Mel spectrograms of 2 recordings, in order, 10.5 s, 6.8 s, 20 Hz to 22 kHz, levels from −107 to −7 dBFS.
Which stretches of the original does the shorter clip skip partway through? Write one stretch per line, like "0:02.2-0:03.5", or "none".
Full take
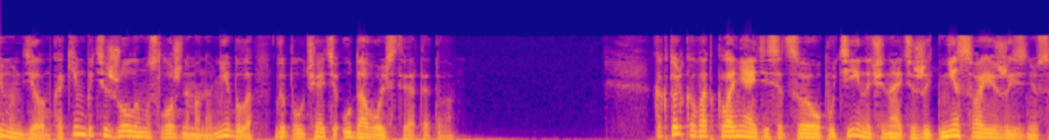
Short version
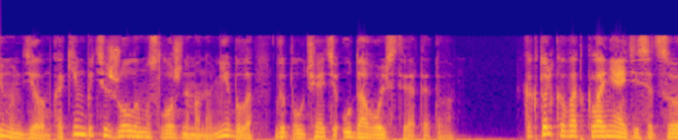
0:05.2-0:06.5

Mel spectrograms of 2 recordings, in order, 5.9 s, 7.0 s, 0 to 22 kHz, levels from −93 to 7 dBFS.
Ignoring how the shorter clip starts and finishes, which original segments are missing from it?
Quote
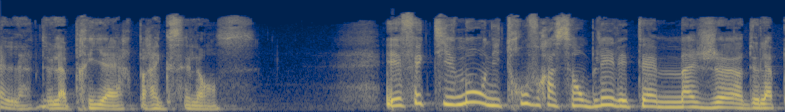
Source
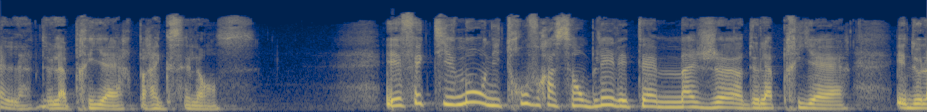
none

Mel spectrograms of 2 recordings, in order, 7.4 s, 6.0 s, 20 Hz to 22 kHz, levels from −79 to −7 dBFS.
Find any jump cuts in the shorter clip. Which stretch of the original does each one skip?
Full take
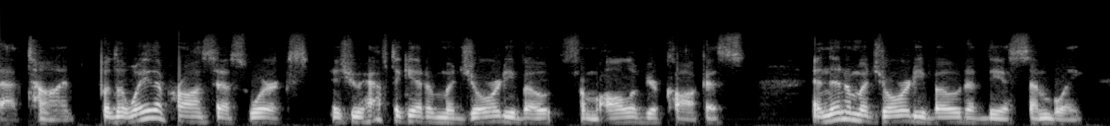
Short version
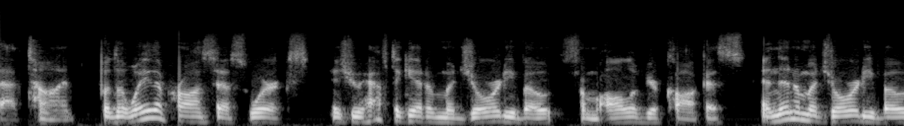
0:05.0-0:05.4

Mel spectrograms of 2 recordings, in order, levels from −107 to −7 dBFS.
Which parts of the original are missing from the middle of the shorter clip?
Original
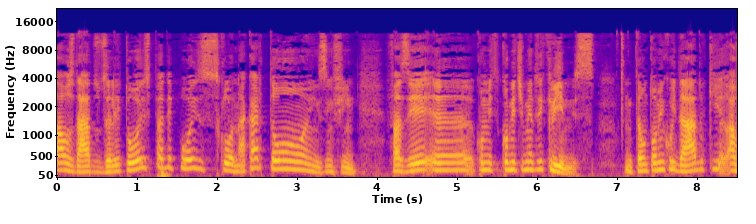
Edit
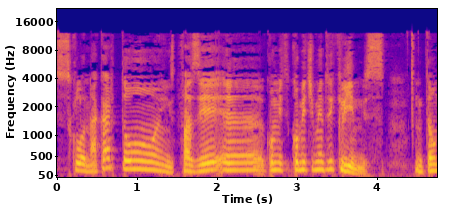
0:03.3-0:04.1

